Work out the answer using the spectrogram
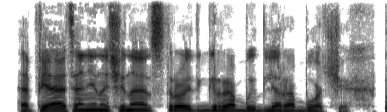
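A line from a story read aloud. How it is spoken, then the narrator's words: Grumbled. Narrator (Russian): проворчал Десмонд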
